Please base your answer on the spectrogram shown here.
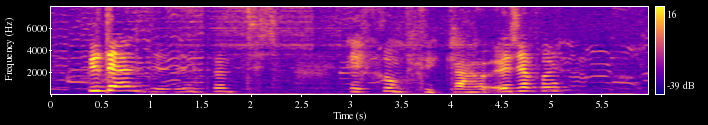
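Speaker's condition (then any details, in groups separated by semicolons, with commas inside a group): Cerebral palsy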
